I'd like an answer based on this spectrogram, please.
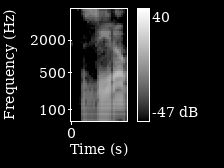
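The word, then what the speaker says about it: ゼロ: बता रहा हूँ कि जापानीज में जब भी आपके सामने ए का लेटर आएगा हमेशा वहां पे ए की आवाज ही लगेगी, कभी भी आपने ई की आवाज नहीं लगानी। इसीलिए ये जेरो पढ़ा जाएगा, इंग्लिश की तरह जीरो नहीं पढ़ेंगे इसे।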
